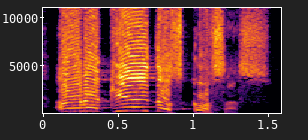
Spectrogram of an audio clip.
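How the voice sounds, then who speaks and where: A man delivers a sermon in a high, lively voice. He preaches with passion, pushing his emphatic lines loud and letting asides fall to near quiet. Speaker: pastor.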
